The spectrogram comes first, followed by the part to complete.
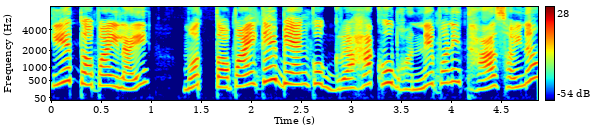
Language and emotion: Nepali, disgusted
